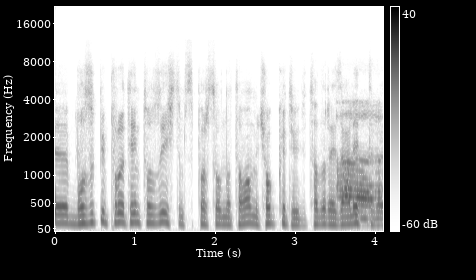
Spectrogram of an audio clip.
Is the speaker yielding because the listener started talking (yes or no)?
no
